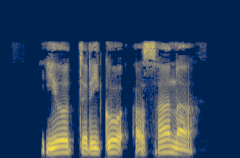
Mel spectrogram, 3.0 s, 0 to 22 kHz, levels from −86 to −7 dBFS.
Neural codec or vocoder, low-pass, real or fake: none; 7.2 kHz; real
